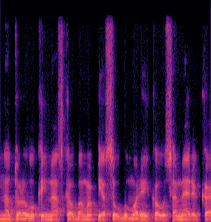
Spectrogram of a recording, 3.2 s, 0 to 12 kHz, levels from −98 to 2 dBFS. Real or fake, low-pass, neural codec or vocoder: real; 10.8 kHz; none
